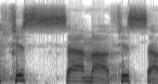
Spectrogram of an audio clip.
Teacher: فی السما، فی السا فا کو سین میں داخل کریں گے، سین میں ٹھہراؤ پیدا کرنا ہے اور ذرا سا اور سختی پیدا کرنی ہے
